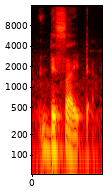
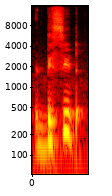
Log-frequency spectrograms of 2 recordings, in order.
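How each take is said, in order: First: "डिसाइट" with a long eye vowel, dee-site; mistaken pronunciation. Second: "डिसीट" with an ee vowel, dee-seet; actual pronunciation. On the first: Teacher introducing the word to students, "डिसाइट" said as dee-site. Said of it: "डिसीट actual में pronunciation होता है". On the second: Teacher correcting the pronunciation for students, "डिसीट" said as dee-seet. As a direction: say "डिसीट" to rhyme with seat. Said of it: "actual में pronunciation होता है". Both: Shown as a demonstration.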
